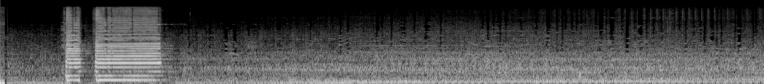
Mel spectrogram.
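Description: A truck horn sounds twice, a short toot and then a longer blast, about a second in. Under and after it a heavy truck engine runs with a low steady rumble.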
